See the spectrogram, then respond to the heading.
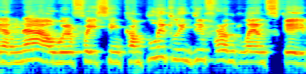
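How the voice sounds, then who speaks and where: A woman with a Russian accent, a bright, sharp tone and a moderate pace. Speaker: panel moderator, tech influencer. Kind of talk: panel discussion.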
